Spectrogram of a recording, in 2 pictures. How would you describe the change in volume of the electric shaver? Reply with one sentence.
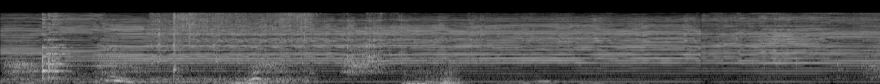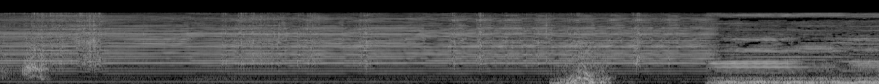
The loudness of the electric shaver stays about the same.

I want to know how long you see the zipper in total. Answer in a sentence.
You can hear the zipper for 2 seconds altogether.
